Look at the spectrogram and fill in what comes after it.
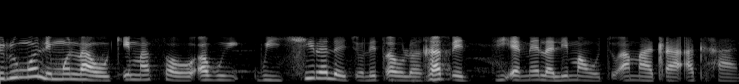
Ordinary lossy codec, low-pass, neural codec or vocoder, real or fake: AAC, 32 kbps; 3.6 kHz; none; real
